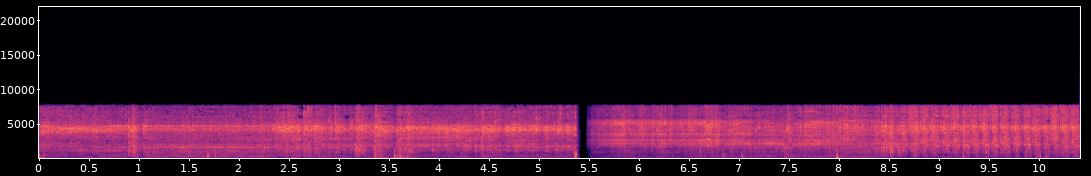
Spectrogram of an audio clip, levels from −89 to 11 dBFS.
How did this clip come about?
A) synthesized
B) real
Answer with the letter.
B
